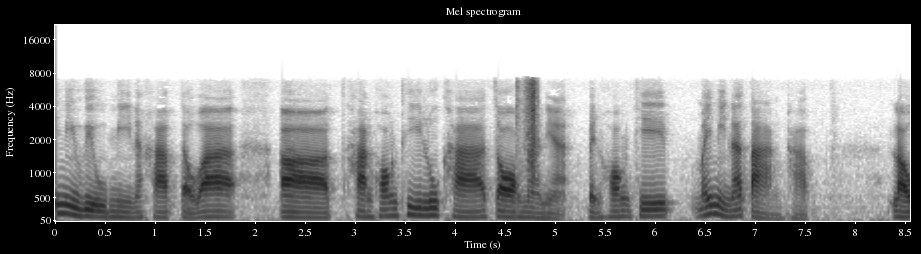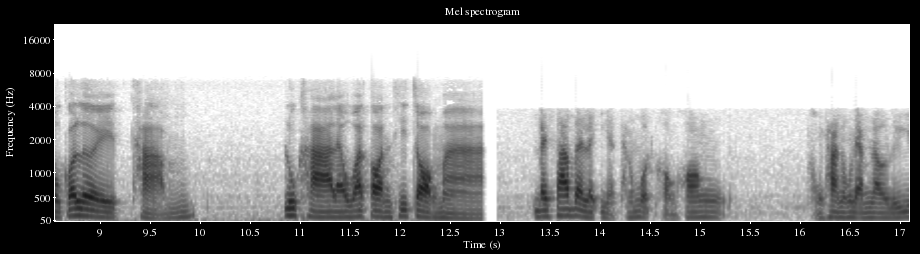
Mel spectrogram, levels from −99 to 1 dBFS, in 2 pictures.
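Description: Cable scratch noise at 4.59 to 4.84 s: a quarter-second burst of dense, ragged scratching and rustling cuts across this speech recording at about the same level as the talker. The uneven, crackly texture points to a worn cable, connector or control being moved, its contact resistance jumping rapidly and injecting noise, though this is likely rather than certain from the sound alone. Handover gap at 12.80 to 12.96 s: the voice fades out over a few tens of milliseconds and the line goes silent for 160 ms, which fits the call being passed from one network to another with no speech frames arriving during the switch, so whatever was said in that window is simply missing. Fallback to narrowband from 12.96 s to the end: when the audio resumes, nothing above 4 kHz remains, and the voice sounds duller, boxier and rougher. The bright, airy top that the HD Voice wideband codec carried before the gap disappears, consistent with the call dropping from AMR-WB at a rate around 23.85 kbit/s to the older AMR-NB codec at about 7.4 kbit/s.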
